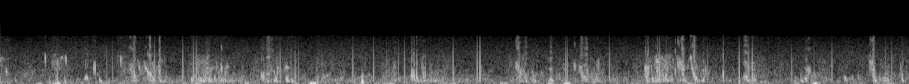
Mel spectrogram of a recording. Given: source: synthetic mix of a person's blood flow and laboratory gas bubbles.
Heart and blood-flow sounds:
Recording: Doppler ultrasound of blood flow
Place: subclavian vein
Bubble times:
0.00-0.11 s: bubbles
0.43-0.69 s: bubbles
0.81-0.99 s: bubbles
1.17-1.70 s: bubbles
1.87-2.31 s: bubbles
2.58-2.98 s: bubbles
3.16-3.21 s: bubbles
3.61-3.67 s: bubbles
3.92-3.99 s: bubbles
4.08-4.46 s: bubbles
5.14-5.38 s: bubbles
5.46-5.69 s: bubbles
5.73-6.06 s: bubbles
6.42-7.13 s: bubbles
7.20-7.28 s: bubbles
7.44-7.59 s: bubbles
7.92-8.17 s: bubbles
8.42-8.50 s: bubbles
8.66-8.92 s: bubbles
8.98-9.07 s: bubbles
From the record:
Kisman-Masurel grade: 242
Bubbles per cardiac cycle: several, 3 to 8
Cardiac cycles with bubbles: 100%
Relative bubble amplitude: moderate (0.250 to 0.450)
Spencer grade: 3 (all of the cardiac periods contain showers or single bubble signals, but not dominating or overriding the cardiac motion signals)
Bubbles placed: anywhere in the cardiac cycle

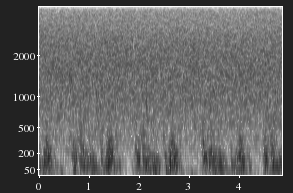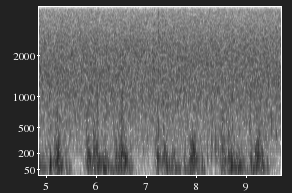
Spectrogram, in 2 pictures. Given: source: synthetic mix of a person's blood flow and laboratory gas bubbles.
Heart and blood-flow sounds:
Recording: Doppler ultrasound of blood flow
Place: precordium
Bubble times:
2.81-2.86 s: bubbles
2.90-2.96 s: bubbles
6.93-7.07 s: bubbles
7.17-7.30 s: bubbles
8.20-8.49 s: bubbles
9.49-9.62 s: bubbles
From the record:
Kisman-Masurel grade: 121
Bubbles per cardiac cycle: 1 to 2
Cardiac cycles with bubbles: 10 to 50%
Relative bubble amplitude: barely perceptible (0.100 to 0.250)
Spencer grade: 2 (many but less than half of the cardiac periods contain bubble signals, singularly or in groups)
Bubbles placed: anywhere in the cardiac cycle

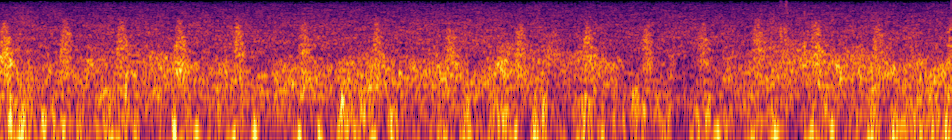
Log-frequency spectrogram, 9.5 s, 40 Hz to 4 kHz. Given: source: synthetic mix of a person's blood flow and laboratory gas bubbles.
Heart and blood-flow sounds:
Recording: Doppler ultrasound of blood flow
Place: subclavian vein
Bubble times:
7.80-7.92 s: bubbles
8.04-8.16 s: bubbles
From the record:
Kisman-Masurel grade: 211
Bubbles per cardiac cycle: several, 3 to 8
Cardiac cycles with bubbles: 1 to 10%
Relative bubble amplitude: barely perceptible (0.100 to 0.250)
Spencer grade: 1 (occasional bubble signal discernible with the cardiac motion signal, with majority of cardiac periods free of bubbles)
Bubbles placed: anywhere in the cardiac cycle

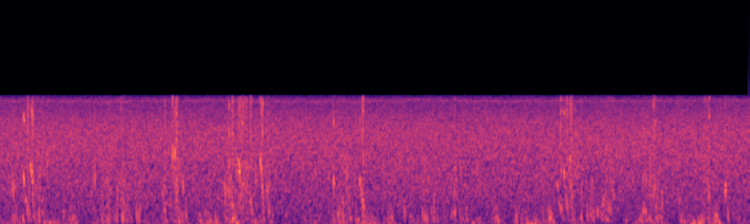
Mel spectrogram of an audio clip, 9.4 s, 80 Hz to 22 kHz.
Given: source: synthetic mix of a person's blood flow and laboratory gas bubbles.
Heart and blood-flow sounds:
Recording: Doppler ultrasound of blood flow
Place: precordium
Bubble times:
0.14-0.25 s: bubbles
0.28-0.64 s: bubbles
1.17-1.82 s: bubbles
2.03-2.40 s: bubbles
2.67-3.46 s: bubbles
4.12-4.63 s: bubbles
5.05-5.13 s: bubbles
5.26-5.54 s: bubbles
5.64-5.91 s: bubbles
6.96-7.72 s: bubbles
7.98-8.34 s: bubbles
8.47-8.58 s: bubbles
8.68-8.94 s: bubbles
9.06-9.23 s: bubbles
9.36-9.39 s: bubbles
From the record:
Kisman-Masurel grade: 333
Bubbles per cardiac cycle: rolling drumbeat, 9 or more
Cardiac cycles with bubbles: 50 to 99%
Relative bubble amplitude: loud (0.450 to 0.775)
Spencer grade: 3 (all of the cardiac periods contain showers or single bubble signals, but not dominating or overriding the cardiac motion signals)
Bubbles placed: anywhere in the cardiac cycle

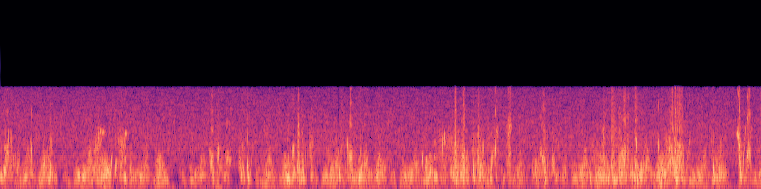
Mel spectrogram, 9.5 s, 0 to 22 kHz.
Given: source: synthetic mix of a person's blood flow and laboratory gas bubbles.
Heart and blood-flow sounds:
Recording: Doppler ultrasound of blood flow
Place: precordium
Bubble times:
0.00-0.26 s: bubbles
0.35-0.43 s: bubbles
0.52-0.73 s: bubbles
1.15-1.33 s: bubbles
1.36-1.67 s: bubbles
2.60-2.91 s: bubbles
2.98-3.15 s: bubbles
3.54-3.95 s: bubbles
4.08-4.57 s: bubbles
5.25-6.24 s: bubbles
6.32-6.42 s: bubbles
6.64-7.10 s: bubbles
7.36-8.09 s: bubbles
8.19-8.63 s: bubbles
8.86-9.08 s: bubbles
9.18-9.48 s: bubbles
From the record:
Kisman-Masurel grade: 233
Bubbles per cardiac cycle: several, 3 to 8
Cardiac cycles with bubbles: 50 to 99%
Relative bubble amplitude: loud (0.450 to 0.775)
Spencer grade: 3 (all of the cardiac periods contain showers or single bubble signals, but not dominating or overriding the cardiac motion signals)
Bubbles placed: anywhere in the cardiac cycle

